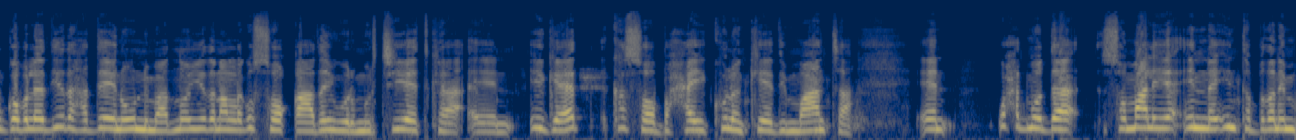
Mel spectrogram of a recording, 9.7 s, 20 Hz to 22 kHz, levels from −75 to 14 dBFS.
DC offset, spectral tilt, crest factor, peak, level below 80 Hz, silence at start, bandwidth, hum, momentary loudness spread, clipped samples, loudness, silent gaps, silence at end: under 0.1%; -4 dB/octave; 14 dB; -2 dBFS; -56 dBFS; 0 s; 15 kHz; none; 10 LU; under 0.1%; -16 LUFS; none; 0 s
